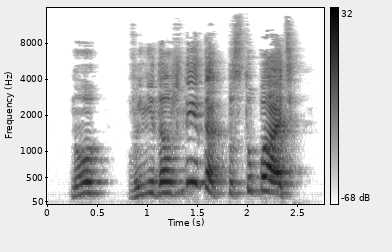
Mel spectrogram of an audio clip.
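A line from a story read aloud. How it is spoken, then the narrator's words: Shrill squealing exclamation. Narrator (Russian): воскликнул Энси, повышая голос до своего обычного визга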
